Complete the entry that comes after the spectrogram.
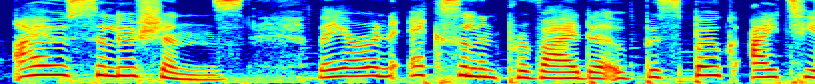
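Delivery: soft, even sponsor read. Acted. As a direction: read it like a polished ad. Reads a sponsor ad.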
